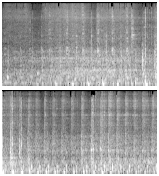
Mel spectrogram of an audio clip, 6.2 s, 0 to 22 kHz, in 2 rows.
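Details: Single-cylinder ET 110 diesel engine after repair, previously knocking loudly with white smoke (suspected connecting rod bearing or crankshaft): even thump, two or three beats a second, no metallic knock. Normal running.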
